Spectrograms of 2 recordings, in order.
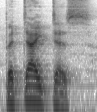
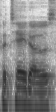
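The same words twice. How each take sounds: First: The word is said in a broad Irish accent. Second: The word is said in the speaker's ordinary accent. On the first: "I'm going to try to pronounce it in the quote unquote low Irish pronunciation" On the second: "like the way I'm saying it"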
